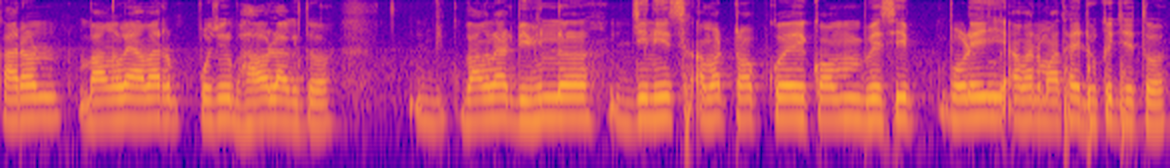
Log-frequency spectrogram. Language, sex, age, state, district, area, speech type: Bengali, male, 18-30, West Bengal, North 24 Parganas, rural, spontaneous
